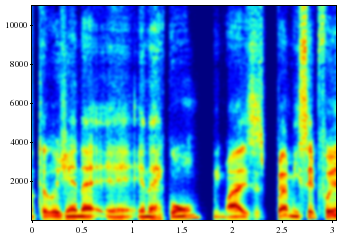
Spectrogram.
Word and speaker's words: Energon: Bom, o, o Energon, né, apesar de escrever com G, é pronunciado como se fosse um J, essa é uma, uma maluquice franquícia aí desde os princípios da, da franquia.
